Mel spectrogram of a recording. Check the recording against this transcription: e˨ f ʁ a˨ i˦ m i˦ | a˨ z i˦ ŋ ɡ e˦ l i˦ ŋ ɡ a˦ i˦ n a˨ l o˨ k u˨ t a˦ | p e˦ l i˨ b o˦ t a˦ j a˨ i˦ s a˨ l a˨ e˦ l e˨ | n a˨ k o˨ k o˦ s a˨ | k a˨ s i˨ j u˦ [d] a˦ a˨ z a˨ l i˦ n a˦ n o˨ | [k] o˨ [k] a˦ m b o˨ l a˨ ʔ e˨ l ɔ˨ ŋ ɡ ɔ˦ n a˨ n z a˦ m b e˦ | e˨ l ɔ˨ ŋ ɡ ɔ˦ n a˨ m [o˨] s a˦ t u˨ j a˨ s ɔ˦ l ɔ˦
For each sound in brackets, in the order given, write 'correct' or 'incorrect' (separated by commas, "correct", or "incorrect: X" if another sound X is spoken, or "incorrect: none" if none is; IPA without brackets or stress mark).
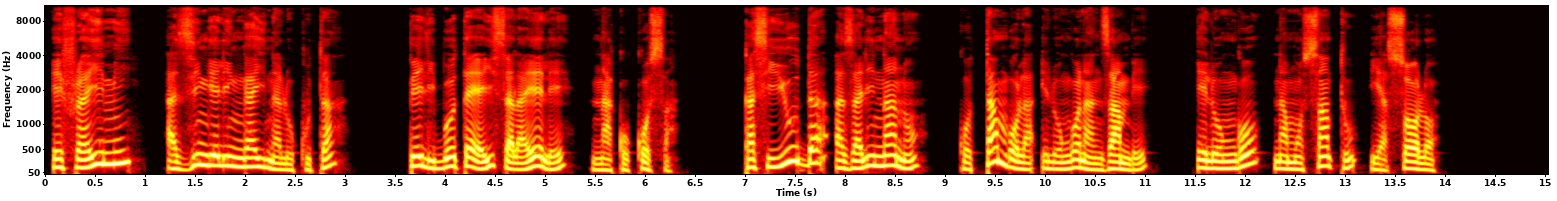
correct, correct, incorrect: t, correct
